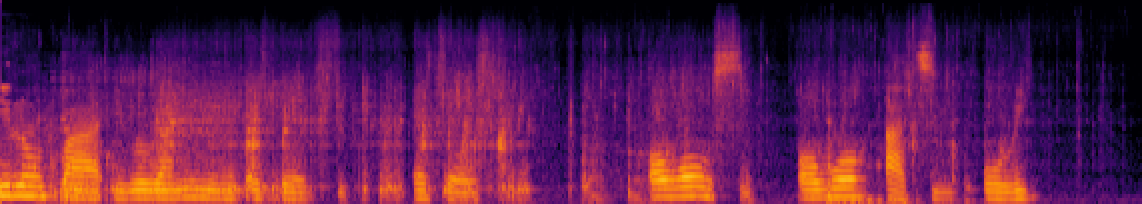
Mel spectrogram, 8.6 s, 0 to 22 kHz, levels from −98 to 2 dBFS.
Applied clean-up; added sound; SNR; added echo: neural mask model RNNoise.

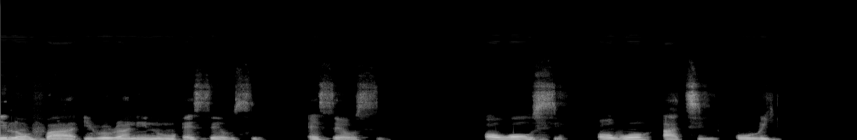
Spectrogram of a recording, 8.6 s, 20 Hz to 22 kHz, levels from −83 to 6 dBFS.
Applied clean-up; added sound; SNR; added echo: none; none; none; none.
